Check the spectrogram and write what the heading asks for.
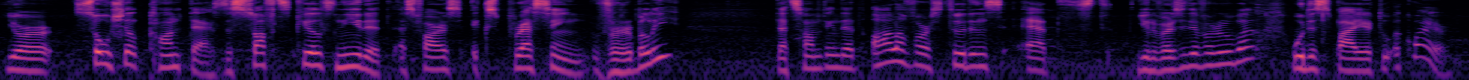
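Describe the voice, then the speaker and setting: A man's voice: fairly high pitch, a little hiss or hum. A man giving an explanatory interview statement as a university representative.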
